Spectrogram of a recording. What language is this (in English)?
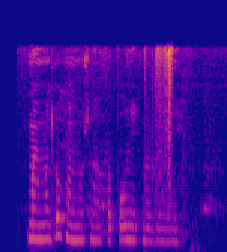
Russian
